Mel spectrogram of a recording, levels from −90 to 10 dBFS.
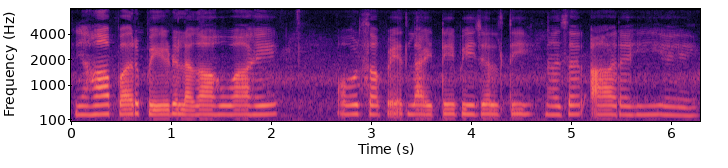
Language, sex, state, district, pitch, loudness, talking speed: Hindi, female, Rajasthan, Jaipur, 230 Hz, -21 LUFS, 145 wpm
